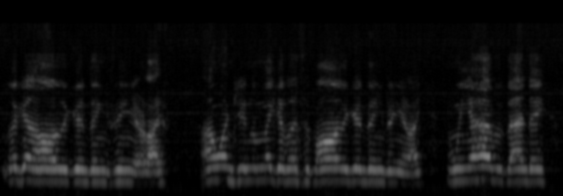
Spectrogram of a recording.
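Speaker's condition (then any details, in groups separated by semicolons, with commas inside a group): Cerebral palsy; cerebral palsy, premature birth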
